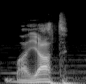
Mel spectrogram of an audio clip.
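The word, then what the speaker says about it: Maat: mais próxima de libra Mat é pronunciado mayat ela é a mahat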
